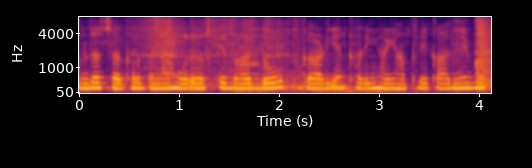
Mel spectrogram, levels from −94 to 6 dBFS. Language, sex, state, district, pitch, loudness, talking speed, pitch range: Hindi, female, Haryana, Rohtak, 200 Hz, -14 LUFS, 245 wpm, 195-210 Hz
